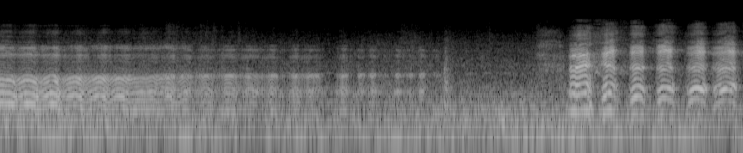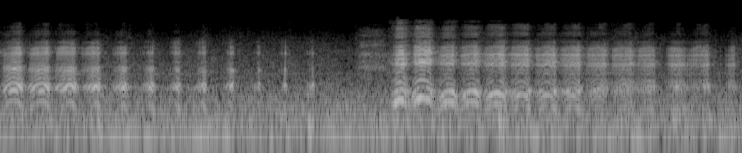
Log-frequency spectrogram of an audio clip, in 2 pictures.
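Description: A person laughing in three bouts of rapid, high-pitched pulses with short pauses between them.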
